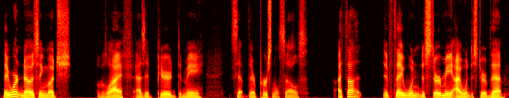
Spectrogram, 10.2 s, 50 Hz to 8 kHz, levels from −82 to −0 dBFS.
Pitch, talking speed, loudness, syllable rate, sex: 125 Hz, 155 wpm, -21 LUFS, 4.7 syllables/s, male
